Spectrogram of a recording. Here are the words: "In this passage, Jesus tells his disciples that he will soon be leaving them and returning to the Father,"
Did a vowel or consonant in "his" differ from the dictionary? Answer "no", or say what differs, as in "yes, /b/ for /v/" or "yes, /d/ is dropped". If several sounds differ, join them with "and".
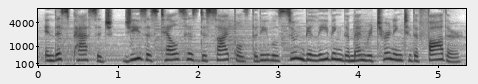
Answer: no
